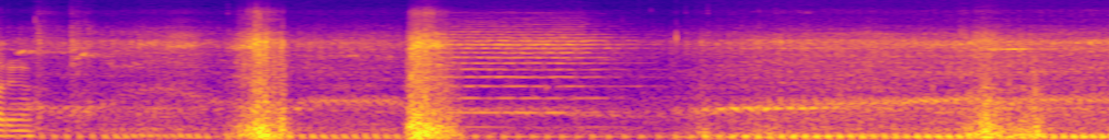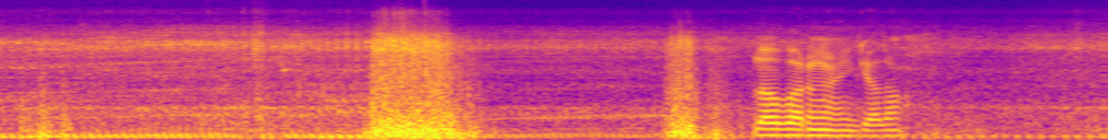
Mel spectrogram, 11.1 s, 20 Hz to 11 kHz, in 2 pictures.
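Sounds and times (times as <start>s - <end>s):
motorcycle engine accelerating: 0.0s - 2.6s, 3.3s - 11.0s.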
